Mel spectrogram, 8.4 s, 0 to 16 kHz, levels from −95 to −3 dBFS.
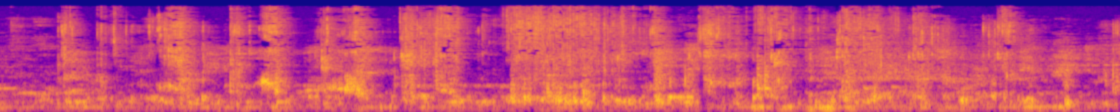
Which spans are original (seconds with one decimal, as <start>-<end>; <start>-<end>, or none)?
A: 0.0-5.3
